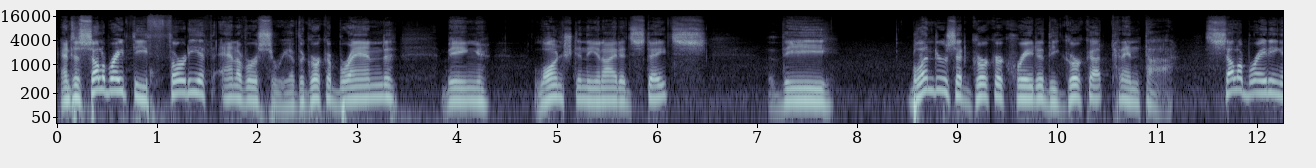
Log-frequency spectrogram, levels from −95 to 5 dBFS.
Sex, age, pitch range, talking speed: male, 50-69, 125-160 Hz, 120 wpm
